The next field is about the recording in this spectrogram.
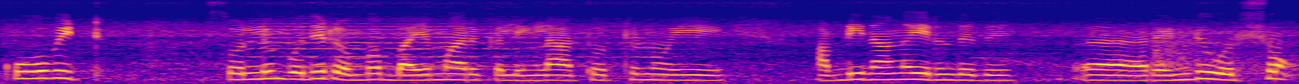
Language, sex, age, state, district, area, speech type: Tamil, female, 45-60, Tamil Nadu, Dharmapuri, rural, spontaneous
